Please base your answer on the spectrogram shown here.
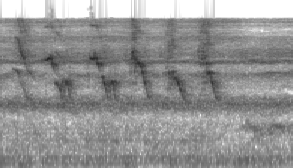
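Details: Oriental magpie-robin in fired-up fighting song, duelling with wild birds: a fast run of clear, high whistles, each sliding downward, about five notes in under two seconds, with no other sounds.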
